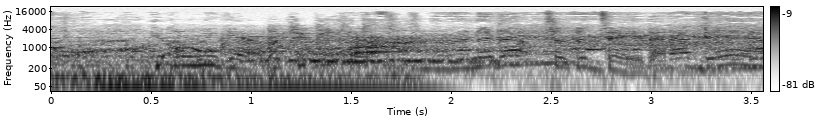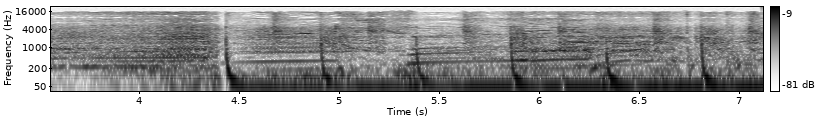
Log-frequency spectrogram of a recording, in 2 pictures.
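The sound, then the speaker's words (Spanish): A racing car engine in a car video game trailer revs and whines through rising and falling gear shifts, with tire squeal and a few sharp knocks in the second half, loud throughout. “Pero realmente me encantan los juegos de, de carro. Y este se ve bien.”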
